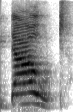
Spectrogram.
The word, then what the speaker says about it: doubt: it's debt he says and you also say doubt right mom i have a doubt do you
